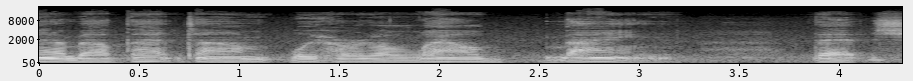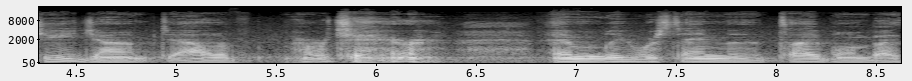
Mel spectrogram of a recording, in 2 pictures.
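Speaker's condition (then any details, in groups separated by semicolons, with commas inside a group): Cerebral palsy, mild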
